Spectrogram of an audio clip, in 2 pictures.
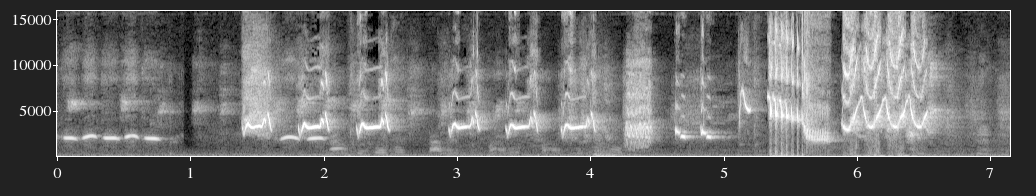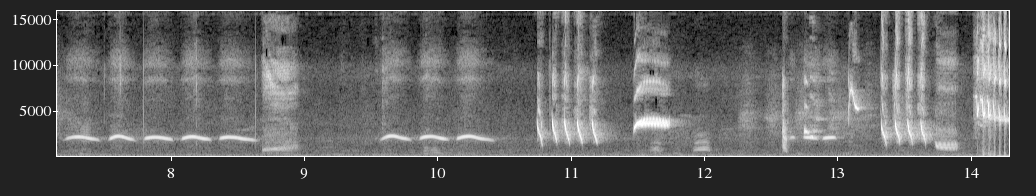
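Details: Prize-winning caged starling from a bird farm, kept as a song master, delivering loud, fast song: repeated wavering whistled phrases, rapid chattering bursts and harsh rasping notes in quick succession.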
